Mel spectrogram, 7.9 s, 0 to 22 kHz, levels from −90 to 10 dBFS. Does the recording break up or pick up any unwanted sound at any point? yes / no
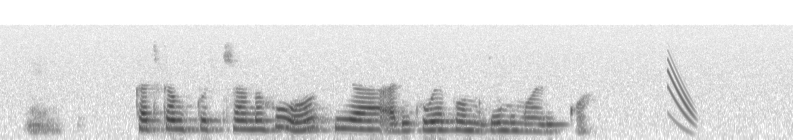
yes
